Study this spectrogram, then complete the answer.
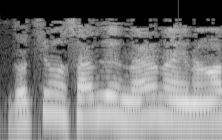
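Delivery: high-pitched, insistent customer imitation; haggling customer. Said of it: "こういう、面白い人やね".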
